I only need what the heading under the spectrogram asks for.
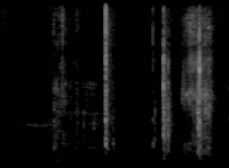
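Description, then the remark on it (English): Irregular bursts of typing on a computer keyboard that is acting up, with sharp clicking keystrokes, fairly quiet, a handful of taps and short flurries over a couple of seconds with no voices. “So my keyboard's acting up here.”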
